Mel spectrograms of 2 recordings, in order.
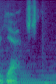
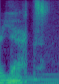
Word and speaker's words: yacht: these hyperars talk about their yachts, their yaks, however he said it. I was like, "Do you mean yacht?" Like that's not how you say it.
